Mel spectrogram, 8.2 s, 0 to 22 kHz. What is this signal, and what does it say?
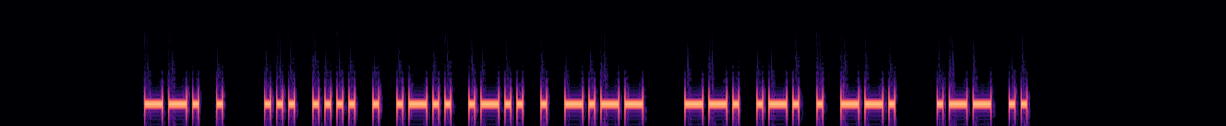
Morse code, heard as a keyed tone, about 32 wpm, 700 Hz. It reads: GE SHELLEY GREG WI
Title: K1USN SST QSO Practice - 30wpm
